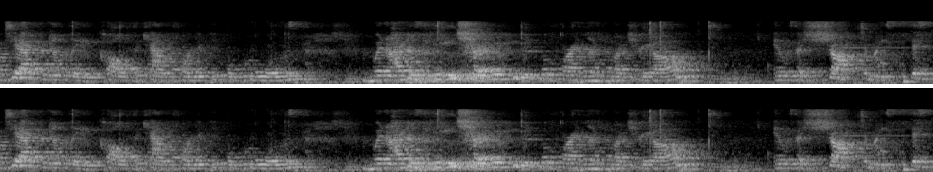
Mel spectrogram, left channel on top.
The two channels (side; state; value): both; identical; correlation 1.00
